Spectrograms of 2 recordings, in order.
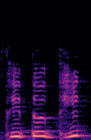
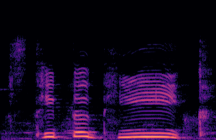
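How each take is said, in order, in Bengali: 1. 'dhi' স্বরটি হ্রস্ব, শেষে k। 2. 'dhi' স্বরটি দীর্ঘ, শেষে বিসর্গ। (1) "আমরা কিন্তু স্থিতধিক বলবো না" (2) "ধীতে দীর্ঘ করে তারপর বিসর্গর উচ্চারণ"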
